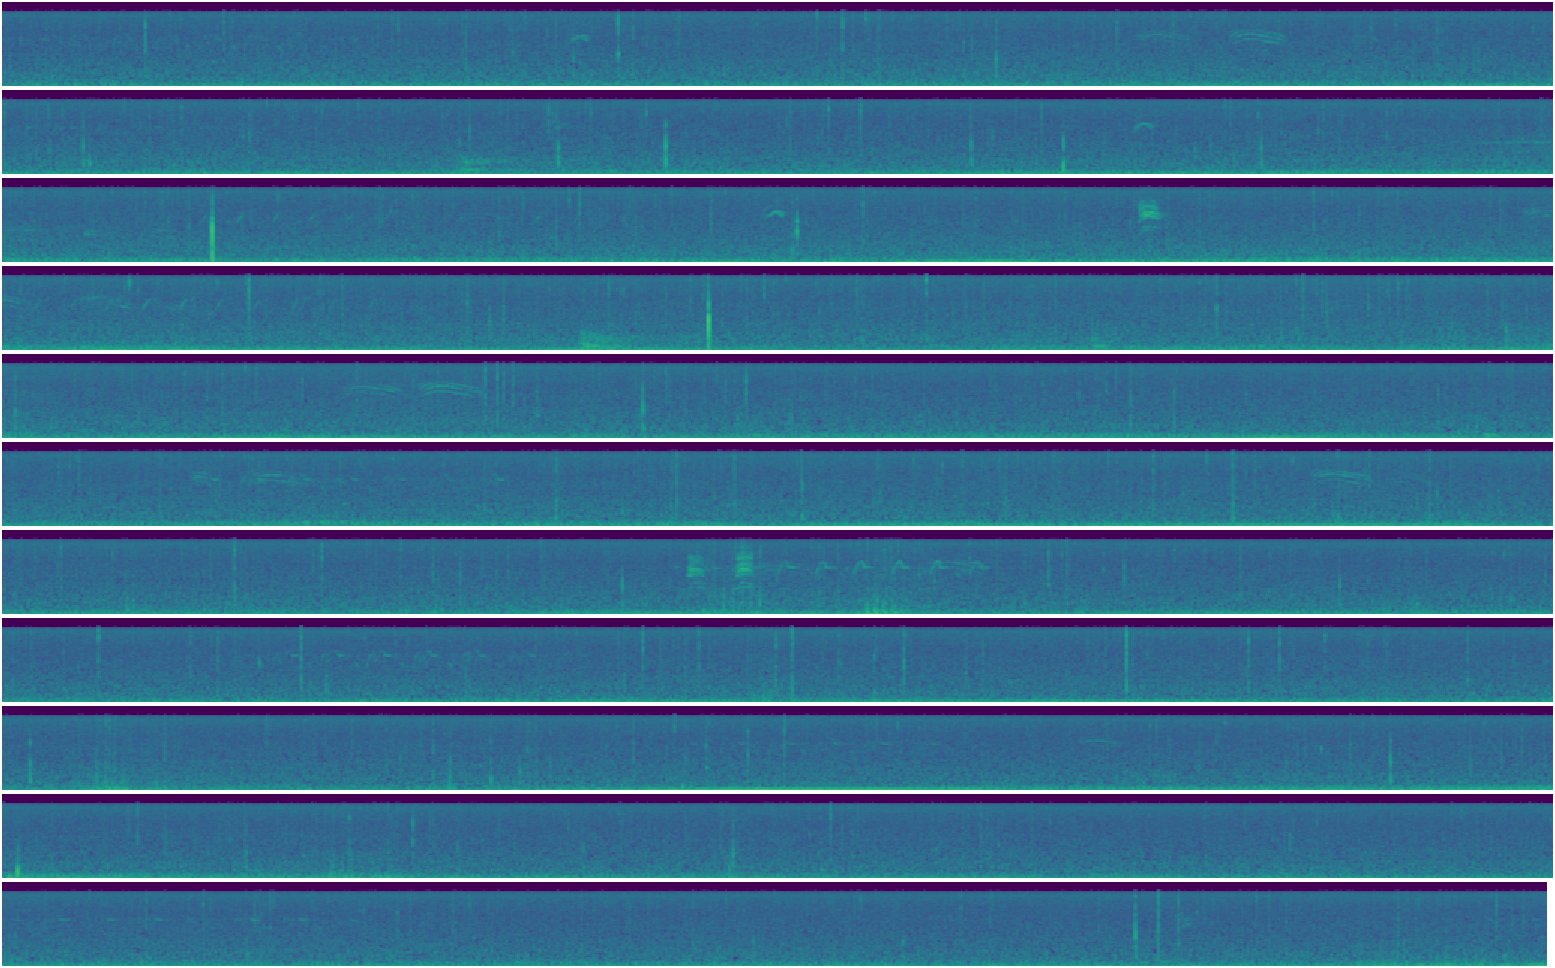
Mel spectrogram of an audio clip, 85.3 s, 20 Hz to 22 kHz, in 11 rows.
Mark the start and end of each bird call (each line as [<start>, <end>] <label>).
[5.65, 6.45] Hawaii Amakihi (Chlorodrepanis virens)
[16.65, 17.55] Hawaii Amakihi (Chlorodrepanis virens)
[19.35, 19.45] Hawaii Amakihi (Chlorodrepanis virens)
[21.15, 21.35] Hawaii Amakihi (Chlorodrepanis virens)
[23.15, 23.35] Hawaii Amakihi (Chlorodrepanis virens)
[23.85, 25.25] Hawaii Amakihi (Chlorodrepanis virens)
[32.75, 33.45] Hawaii Amakihi (Chlorodrepanis virens)
[39.75, 41.35] Hawaii Amakihi (Chlorodrepanis virens)
[45.35, 45.65] Hawaii Amakihi (Chlorodrepanis virens)
[49.95, 51.55] Hawaii Amakihi (Chlorodrepanis virens)
[55.75, 57.05] Hawaii Amakihi (Chlorodrepanis virens)
[65.35, 66.75] Hawaii Amakihi (Chlorodrepanis virens)
[67.45, 67.65] Hawaii Amakihi (Chlorodrepanis virens)
[77.55, 79.45] Hawaii Amakihi (Chlorodrepanis virens)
